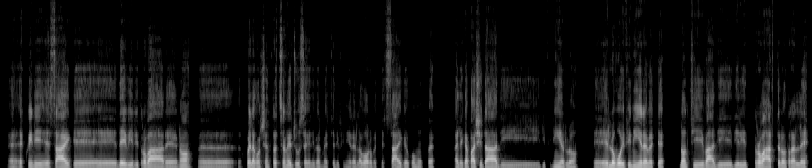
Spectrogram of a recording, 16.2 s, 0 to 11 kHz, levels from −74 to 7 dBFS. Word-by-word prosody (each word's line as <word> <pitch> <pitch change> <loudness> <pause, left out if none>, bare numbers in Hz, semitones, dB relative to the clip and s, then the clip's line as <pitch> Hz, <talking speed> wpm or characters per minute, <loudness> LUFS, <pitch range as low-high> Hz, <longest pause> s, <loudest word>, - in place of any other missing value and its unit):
Eh, 85 0 -9
e - - -3
quindi 95 -3 -1
sai 95 +2 +5
che 85 -1 -2
devi 95 -1 +3
ritrovare, 85 -2 +2
no, 100 0 0
uhm, 80 -1 -7 0.2
quella - - +3
concentrazione 100 +6 -3
giusta 90 -5 -6
che 80 - -6
ti 80 - -11
permette 80 -2 -10
di - - -14
finire 75 +1 -11
il - - -10
lavoro, 80 +1 -1
perché - - -17
sai - - -1
che - - -6
comunque 85 -3 -8 0.3
hai - - -2
le - - -4
capacità 85 0 +4
di 70 -2 -10
di - - -17
finirlo 80 -5 -3 0.2
e 80 +1 -5
e 95 - +4
lo 105 +2 +6
vuoi 100 -1 +6
finire 110 -4 +3
perché 85 -1 -2 0.3
non 105 -2 +3
ti 95 -1 -3
va 85 -1 +4
di 85 -1 -4
di 85 +2 -5
ritrovartelo 95 0 +2
tra 90 0 +1
le 90 0 -1
85 Hz, 160 wpm, -23 LUFS, 80-95 Hz, 0.3 s, lo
